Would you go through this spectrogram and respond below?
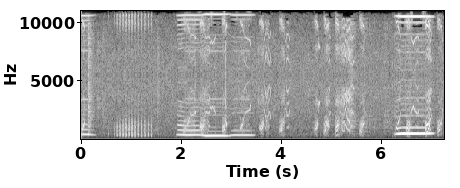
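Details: Pet guinea pig's singing: a quick buzzy pulse train, then a long wavering whistled tone with stuttering chirps, scattered short chirps, and a final rising steady whistle.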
